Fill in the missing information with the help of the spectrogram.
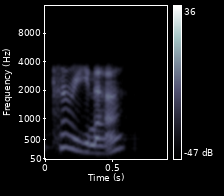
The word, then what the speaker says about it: Karina: My first name is Karina.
